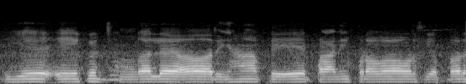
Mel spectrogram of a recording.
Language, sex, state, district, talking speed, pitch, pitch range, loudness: Hindi, male, Odisha, Nuapada, 155 wpm, 125 Hz, 120-125 Hz, -16 LUFS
